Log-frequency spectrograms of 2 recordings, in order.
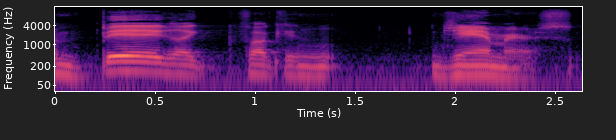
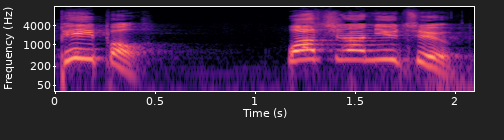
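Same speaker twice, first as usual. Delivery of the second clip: loud, much higher exasperated plea; exasperated shout; 8 dB louder than usual. Retold or imitated. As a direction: yell it in frustration. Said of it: "And I'm just like".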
